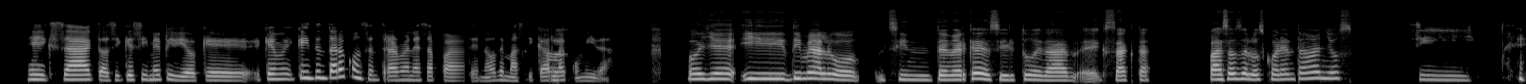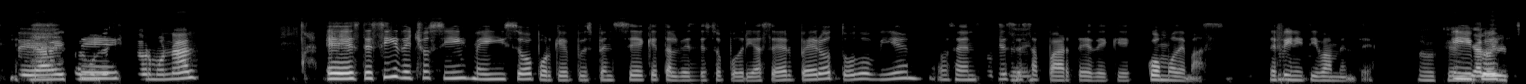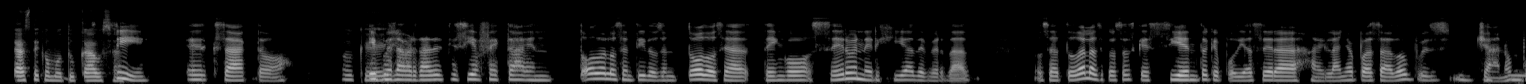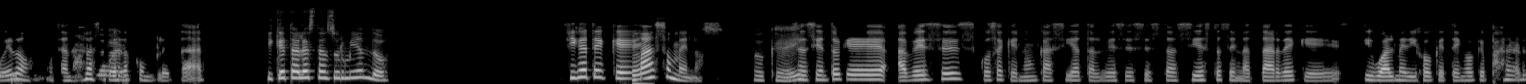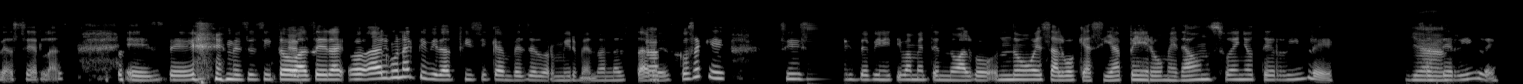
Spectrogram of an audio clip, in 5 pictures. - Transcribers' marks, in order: other background noise; chuckle; tapping; unintelligible speech; unintelligible speech
- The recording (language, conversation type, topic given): Spanish, advice, ¿Qué cambio importante en tu salud personal está limitando tus actividades?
